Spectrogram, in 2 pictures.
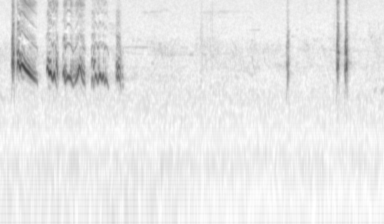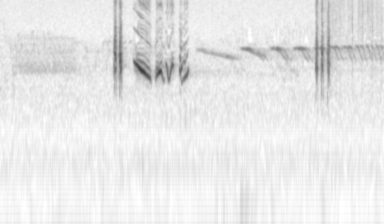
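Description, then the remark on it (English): Soft, warbling bluebird song in short phrases, with gentle chirps and a drawn-out whistle, heard alone against a quiet background. “The bluebirds, love.”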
